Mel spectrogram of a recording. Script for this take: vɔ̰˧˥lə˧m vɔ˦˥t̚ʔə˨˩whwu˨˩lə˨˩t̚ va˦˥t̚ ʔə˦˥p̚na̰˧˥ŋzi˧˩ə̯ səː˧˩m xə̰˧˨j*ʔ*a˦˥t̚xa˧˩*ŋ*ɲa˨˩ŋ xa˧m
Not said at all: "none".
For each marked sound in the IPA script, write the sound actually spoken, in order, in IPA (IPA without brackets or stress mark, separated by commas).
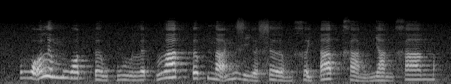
ʔ, ŋ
